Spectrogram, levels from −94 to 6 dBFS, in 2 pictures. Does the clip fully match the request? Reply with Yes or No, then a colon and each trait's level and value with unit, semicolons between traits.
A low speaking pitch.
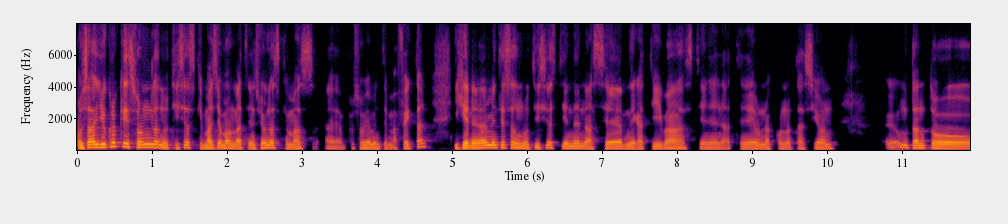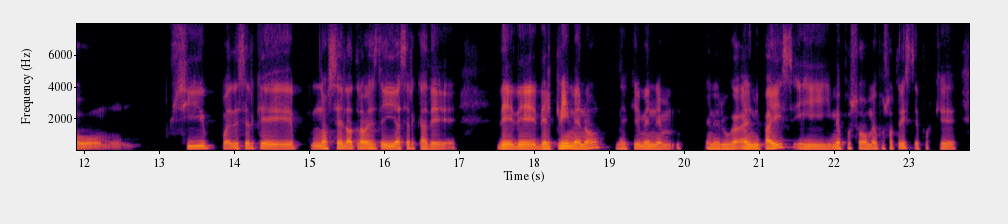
Yes: low, 130 Hz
